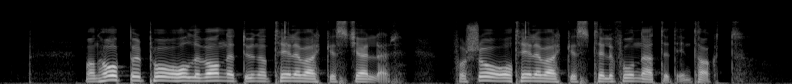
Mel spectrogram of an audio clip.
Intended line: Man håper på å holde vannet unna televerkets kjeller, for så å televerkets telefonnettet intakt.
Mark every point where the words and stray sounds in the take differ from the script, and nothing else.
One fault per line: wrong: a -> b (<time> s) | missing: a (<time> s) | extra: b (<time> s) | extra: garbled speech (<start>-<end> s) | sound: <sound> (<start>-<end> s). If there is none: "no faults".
no faults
